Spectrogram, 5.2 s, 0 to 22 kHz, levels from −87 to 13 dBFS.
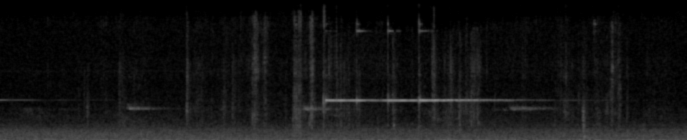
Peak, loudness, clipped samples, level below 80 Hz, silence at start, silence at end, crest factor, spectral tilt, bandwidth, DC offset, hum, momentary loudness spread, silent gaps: -26 dBFS; -37 LUFS; under 0.1%; -60 dBFS; 0 s; 0 s; 18 dB; -1 dB/octave; over 20 kHz; under 0.1%; none; 20 LU; none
